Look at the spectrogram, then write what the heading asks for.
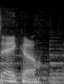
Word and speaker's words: Eiko: In Japanese, it is E, which is pronounced like a long A. So you would say it's Eiko.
